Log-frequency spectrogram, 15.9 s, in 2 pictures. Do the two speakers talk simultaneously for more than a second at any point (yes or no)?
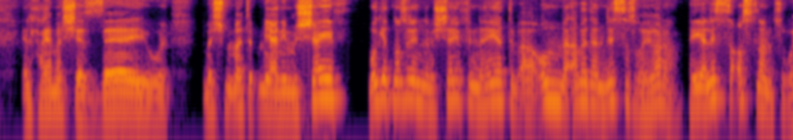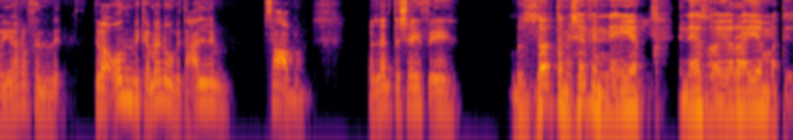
no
